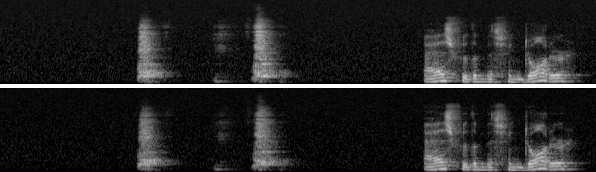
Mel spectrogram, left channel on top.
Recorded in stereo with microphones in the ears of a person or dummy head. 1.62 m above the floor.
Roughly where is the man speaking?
Centre.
